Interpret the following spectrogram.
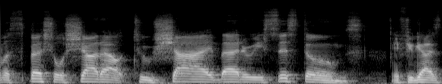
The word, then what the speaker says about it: Chi: lot of people say chi or chai that's wrong it's shy like Chicago like shy town so it's shy Battery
